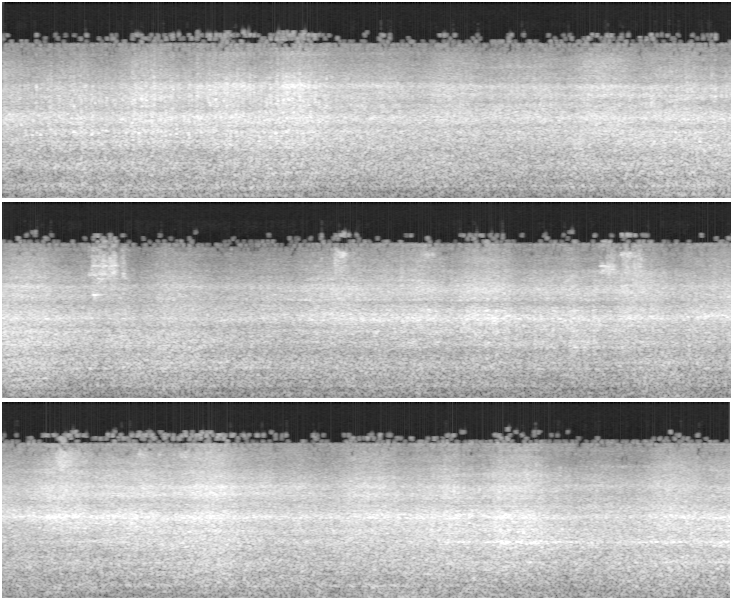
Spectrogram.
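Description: Diesel-hauled passenger train of blue-and-grey coaches running past along the sea wall, a steady rail noise mixed with waves breaking against the wall.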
